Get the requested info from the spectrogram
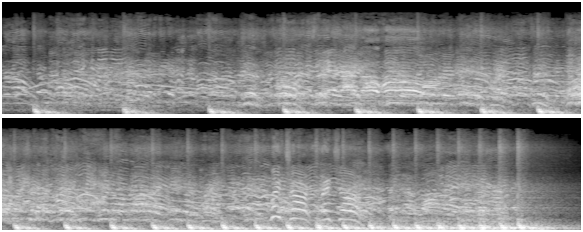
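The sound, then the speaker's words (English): A large crowd screams and yells like an angry mob behind a person waiting at a bus stop, many voices overlapping loudly throughout, with a steady rhythmic thumping or chanting beat underneath that grows slightly more intense toward the end. “In the meantime, people were screaming behind me what I would have described as a crowd before. To my ear, sounded like a mob.”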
